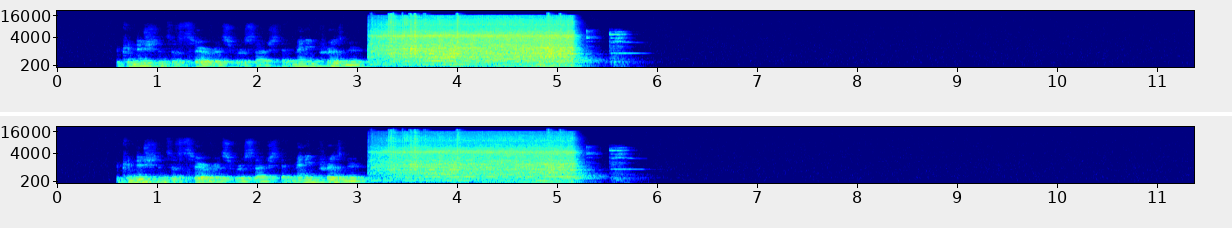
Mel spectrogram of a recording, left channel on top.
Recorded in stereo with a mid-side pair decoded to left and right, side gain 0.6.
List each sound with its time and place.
0.6 s a man speaking: 10° right, 1.9 m; by 3.0 s 45° right, 3 m
3.1 s sawing: 35° left, 0.5 m
5.3 s cutlery clinking: 35° left, 1.5 m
